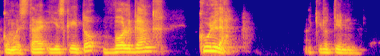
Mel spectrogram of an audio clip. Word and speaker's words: Wolfgang Köhler: El primero se pronunciará como está ahí escrito, Wolfgang Kula. Aquí lo tienen. Wolfgang Kula.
